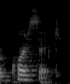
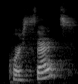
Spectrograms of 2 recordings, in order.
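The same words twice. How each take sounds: First: "corset" as COR-sit; weight on the start of "corset", soft i after; softer "corset", stressed on COR; stress on first syllable. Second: "Corset" as cor-SET, ending on a rise; questioning "Corset", stressed on SET; stress on second syllable. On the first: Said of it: "Putting the emphasis on the first syllable". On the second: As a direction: put the weight on the end of "Corset". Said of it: "emphasis or the accent on the second syllable". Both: Shown as a demonstration.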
